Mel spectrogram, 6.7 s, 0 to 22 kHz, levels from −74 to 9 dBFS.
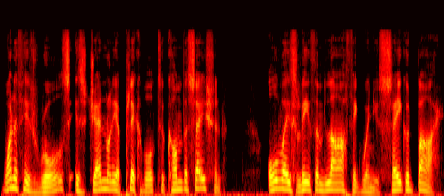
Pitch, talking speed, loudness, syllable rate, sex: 130 Hz, 160 wpm, -18 LUFS, 5.4 syllables/s, male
